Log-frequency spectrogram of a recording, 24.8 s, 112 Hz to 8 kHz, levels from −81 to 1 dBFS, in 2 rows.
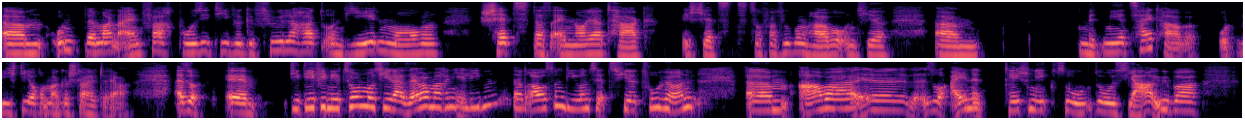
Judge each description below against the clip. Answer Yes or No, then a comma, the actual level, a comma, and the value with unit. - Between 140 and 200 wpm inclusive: Yes, average, 150 wpm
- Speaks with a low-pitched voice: No, high, 200 Hz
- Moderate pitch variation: No, wide, 7.5 semitones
